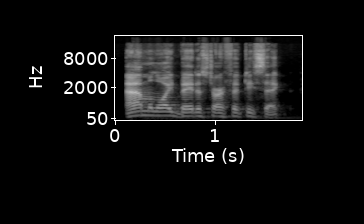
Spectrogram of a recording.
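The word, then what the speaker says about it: Aβ*56: previously unknown oligomer dubbed a beta56 pronounced amyloid beta star 56 after its relatively heavy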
